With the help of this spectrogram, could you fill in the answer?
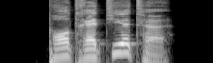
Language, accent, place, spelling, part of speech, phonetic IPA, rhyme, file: German, Germany, Berlin, porträtierte, adjective / verb, [pɔʁtʁɛˈtiːɐ̯tə], -iːɐ̯tə, De-porträtierte.ogg
- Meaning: inflection of porträtieren: 1. first/third-person singular preterite 2. first/third-person singular subjunctive II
